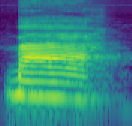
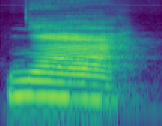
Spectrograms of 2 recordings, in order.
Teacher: It goes down smoothly, not fast like heavy tone. It is slow like a feather falling. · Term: falling tone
